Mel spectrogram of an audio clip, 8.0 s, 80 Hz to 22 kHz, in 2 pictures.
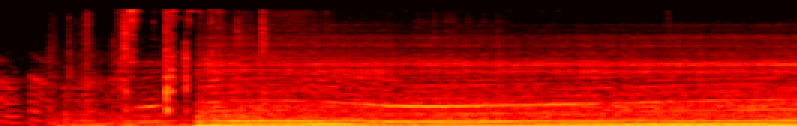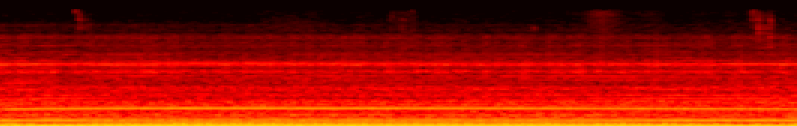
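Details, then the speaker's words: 2002 Acura TL-S, 317,000 miles, started cold below freezing: steady mid-pitched power steering pump whine, also heard when turning the wheel, from air drawn in past a hardened inlet O-ring; it fades once the engine warms and the O-ring seals. "So you can hear that loud whine coming from the engine, and you can also kind of hear it when you turn the steering wheel."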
